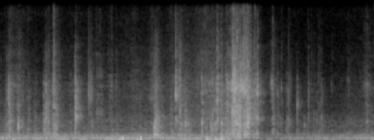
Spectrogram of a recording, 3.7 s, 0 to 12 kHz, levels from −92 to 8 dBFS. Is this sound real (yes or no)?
yes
